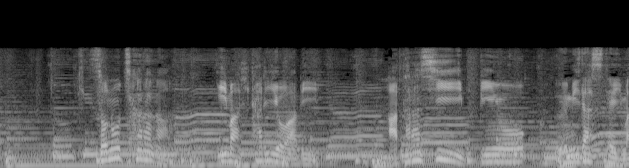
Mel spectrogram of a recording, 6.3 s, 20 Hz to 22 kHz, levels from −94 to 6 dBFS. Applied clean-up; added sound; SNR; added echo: none; none; none; none.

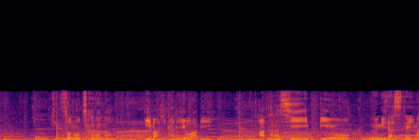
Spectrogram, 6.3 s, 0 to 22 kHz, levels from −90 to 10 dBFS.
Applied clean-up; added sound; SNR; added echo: none; Sliding door; 16 dB; none.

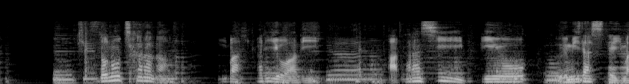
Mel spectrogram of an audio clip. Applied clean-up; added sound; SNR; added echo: neural mask model RNNoise.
